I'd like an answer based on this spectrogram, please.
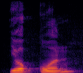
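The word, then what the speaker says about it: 여권: দেখেন ইয়োকওয়ান, এইটা কোরিয়ানরা উচ্চারণের সময় মনে হয় যে নিচে বাচ্ছিমা একটা গিয়োক আছে, ওই রকমভাবে উচ্চারণ করে। ইয়োকওয়ান দুইটা কয়ের মতন শোনা যায়, কিন্তু আসলে দুইটা ক না, ওদের উচ্চারণের সিস্টেমটা ওই রকম, তাই ওইরকম শোনা যায়। তা আপনিও এইভাবেই উচ্চারণ করেন, সেটা সুবিধা হবে।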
